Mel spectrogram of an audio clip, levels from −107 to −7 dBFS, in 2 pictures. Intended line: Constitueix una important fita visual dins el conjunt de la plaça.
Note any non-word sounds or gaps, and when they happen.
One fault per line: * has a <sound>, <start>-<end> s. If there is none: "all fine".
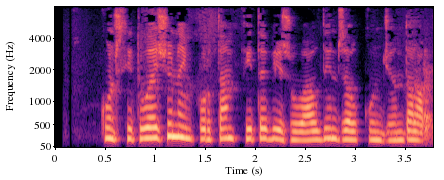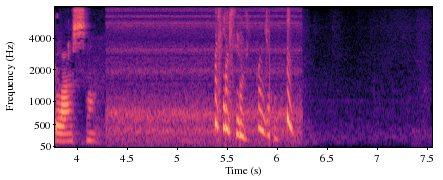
* has a chirp, 5.4-6.2 s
